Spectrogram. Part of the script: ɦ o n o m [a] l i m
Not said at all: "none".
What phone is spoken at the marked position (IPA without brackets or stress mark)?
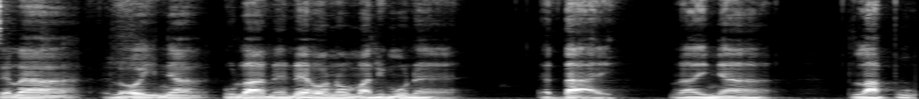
a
